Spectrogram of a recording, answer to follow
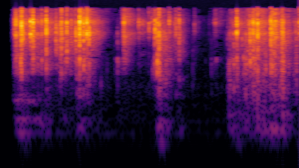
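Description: Clear plastic zip-lock bag crinkling as it is handled, in a run of irregular crackles.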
